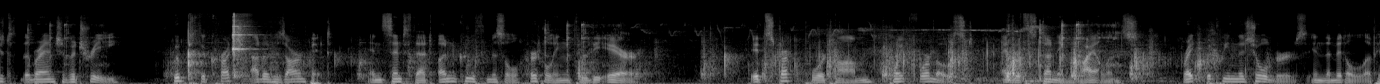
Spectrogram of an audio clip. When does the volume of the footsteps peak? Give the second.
10 s.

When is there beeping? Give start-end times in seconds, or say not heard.
1.9-2.5.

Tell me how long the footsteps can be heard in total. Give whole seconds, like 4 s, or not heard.
11 s.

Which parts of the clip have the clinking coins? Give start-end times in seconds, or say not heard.
0.2-1.1, 5.5-6.3, 10.3-11.2.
